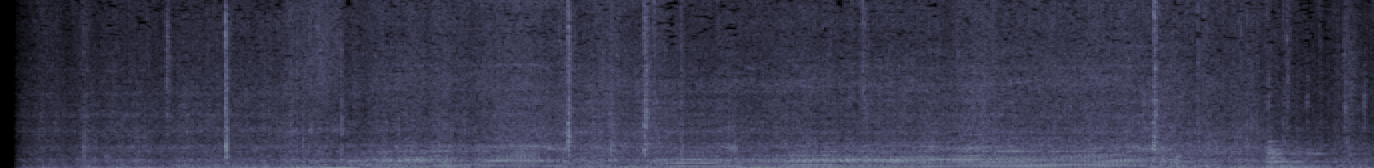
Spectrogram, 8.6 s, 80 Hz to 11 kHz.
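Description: A Corvette's V8 engine pulling hard under acceleration, its pitch climbing and falling repeatedly as the car drives, over a heavy low rumble and road noise.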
